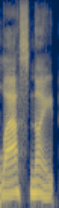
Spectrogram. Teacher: the t sound in last can often disappear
